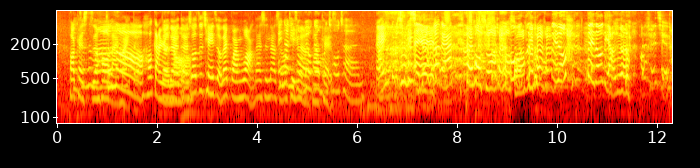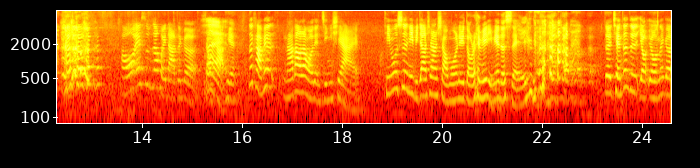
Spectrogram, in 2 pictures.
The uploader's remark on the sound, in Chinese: 文青100活動現場實況轉播。不過這集的節目有點空間音。這集我們直接邀請參加活動的大家一起錄音。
